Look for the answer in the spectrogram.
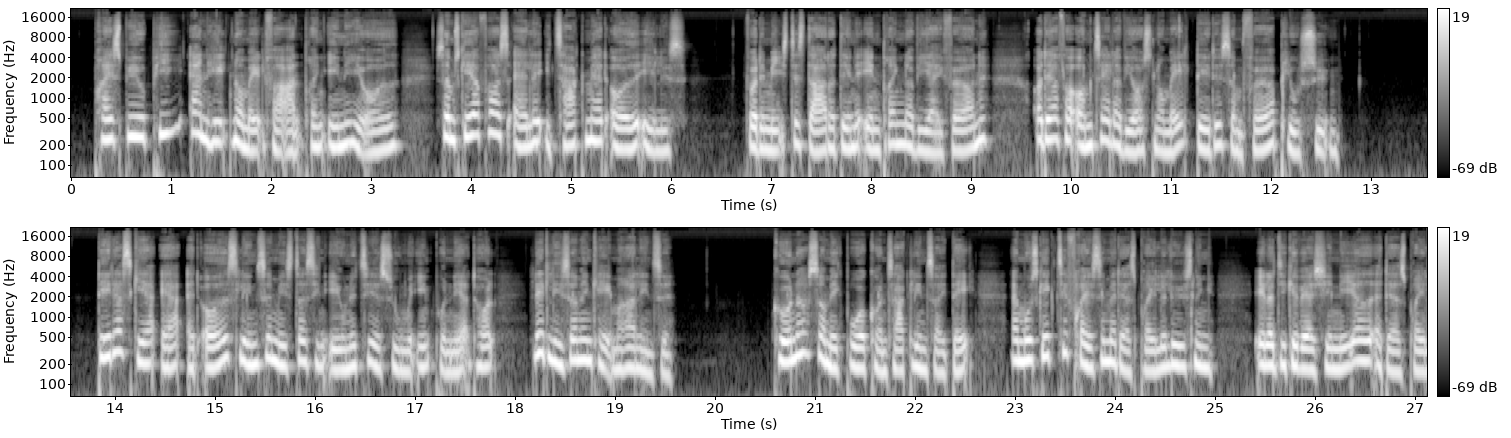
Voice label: danish e-learning

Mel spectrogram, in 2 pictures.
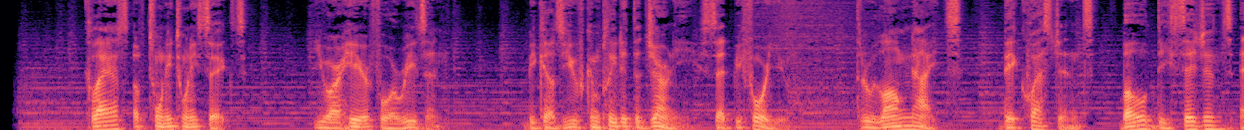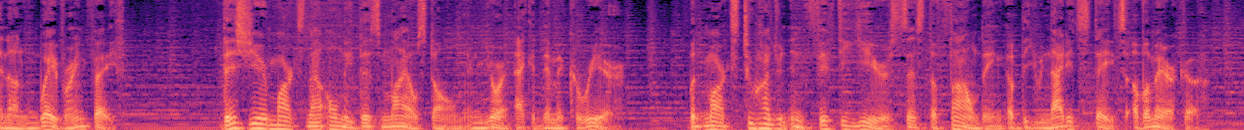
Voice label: english american announcements

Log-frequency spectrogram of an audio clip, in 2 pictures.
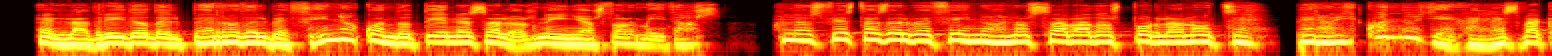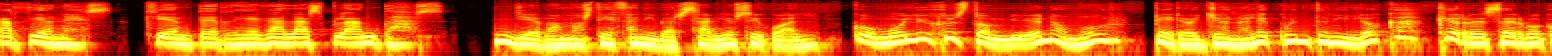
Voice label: spanish castilian

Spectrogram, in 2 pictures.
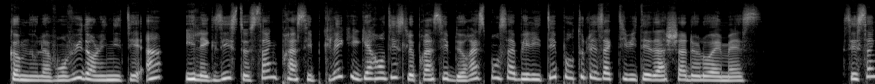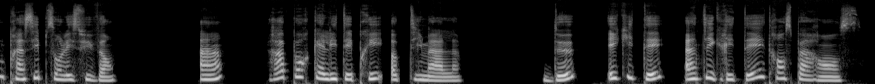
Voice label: french e-learning

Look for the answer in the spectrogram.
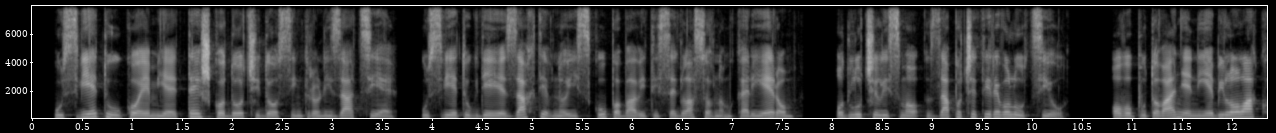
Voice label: croatian narration

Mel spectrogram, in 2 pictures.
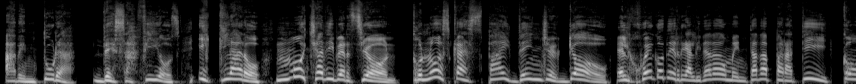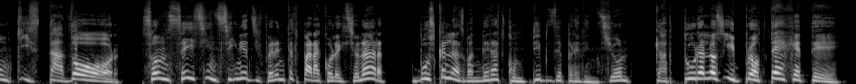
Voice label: spanish latin american video games

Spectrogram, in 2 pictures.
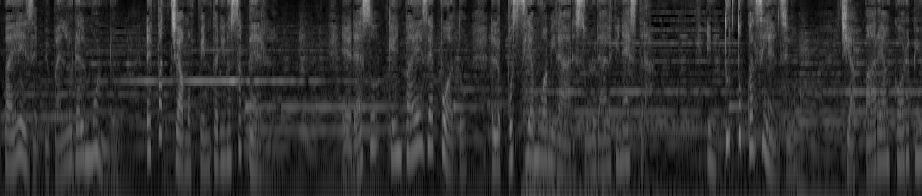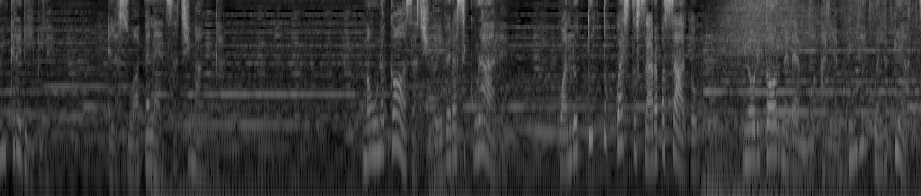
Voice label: Italian commercial

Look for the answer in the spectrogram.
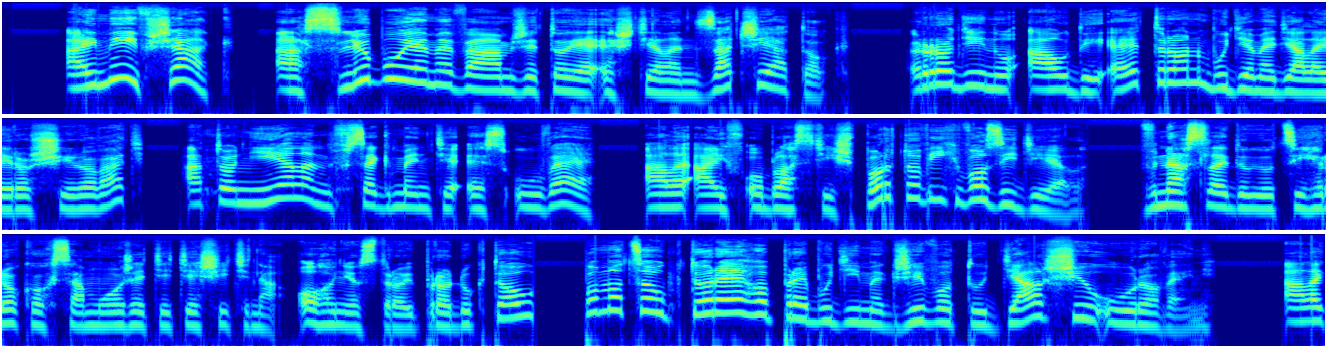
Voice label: slovak audiobooks

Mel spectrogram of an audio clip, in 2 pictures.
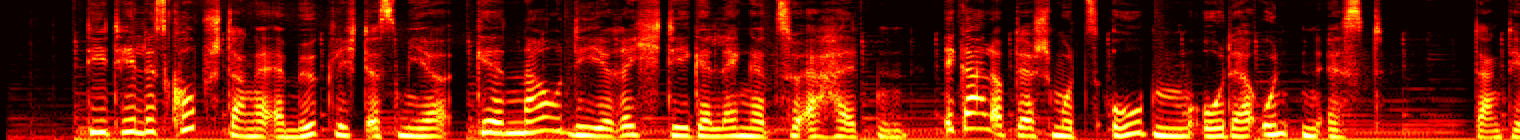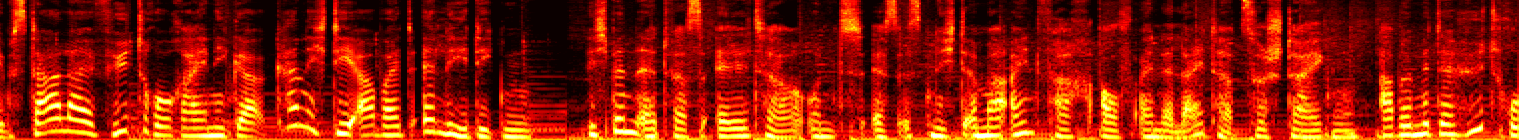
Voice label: German tv shows

